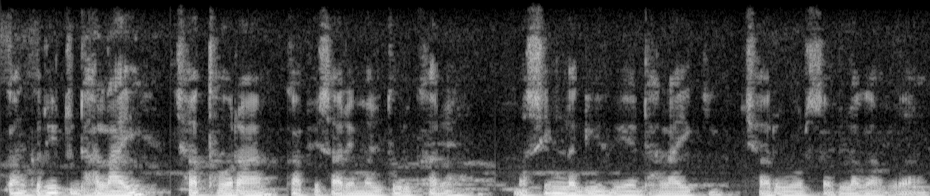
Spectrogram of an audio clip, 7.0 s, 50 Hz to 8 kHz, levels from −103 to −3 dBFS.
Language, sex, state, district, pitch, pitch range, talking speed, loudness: Hindi, male, Bihar, Saran, 85 Hz, 85-95 Hz, 195 wpm, -17 LUFS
